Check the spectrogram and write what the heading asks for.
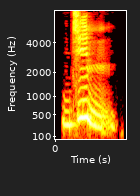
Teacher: Dil ortasının üst damağın ortasına kuvvetlice basılıp çekilmesiyle çıkarılır. İnce seslidir.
